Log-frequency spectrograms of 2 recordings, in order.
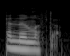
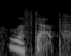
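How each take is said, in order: First: Said in the usual way. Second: Soft whispered instruction; whispered cue. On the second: Shown as a demonstration. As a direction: breathe the cue out quietly.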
